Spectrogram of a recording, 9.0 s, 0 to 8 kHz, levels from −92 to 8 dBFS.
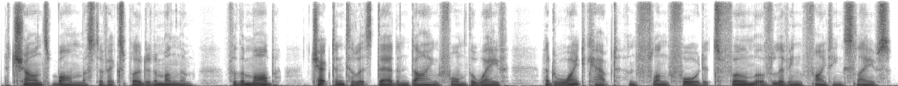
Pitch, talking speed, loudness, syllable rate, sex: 90 Hz, 215 wpm, -21 LUFS, 5.9 syllables/s, male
